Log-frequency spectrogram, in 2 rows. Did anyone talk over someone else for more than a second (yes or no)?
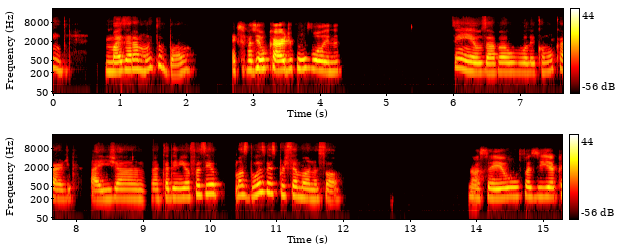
no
